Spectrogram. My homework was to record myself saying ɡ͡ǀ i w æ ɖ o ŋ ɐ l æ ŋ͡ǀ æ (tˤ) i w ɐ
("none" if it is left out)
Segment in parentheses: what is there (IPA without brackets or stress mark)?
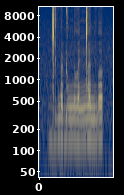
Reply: n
